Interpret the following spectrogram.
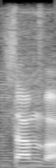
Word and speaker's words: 삼보: 홀을 합쳐서 쌈 보입니다 원어민 발음은 액센트가 없는 오는 4로 바로 맘으로 쌈바 하라고 합니다 삼보는 러시아의 전시된 후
